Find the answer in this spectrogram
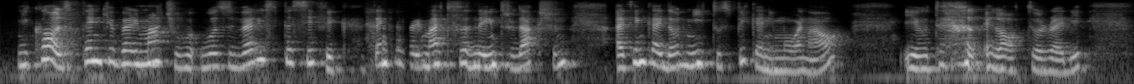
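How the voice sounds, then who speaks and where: Noticeable background noise accompanies a woman speaking with lively intonation. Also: fairly high pitch for a woman, moderate pace. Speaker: architect and professor. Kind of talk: guest lecture. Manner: halting, hesitant.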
